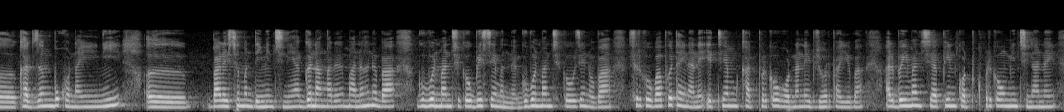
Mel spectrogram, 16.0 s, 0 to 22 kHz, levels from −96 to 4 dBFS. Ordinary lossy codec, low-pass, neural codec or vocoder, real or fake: none; 7.2 kHz; none; real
